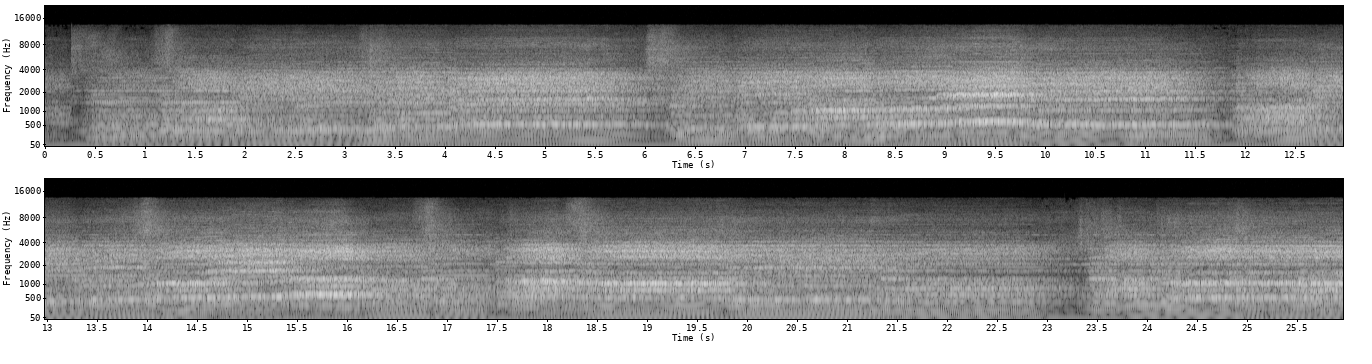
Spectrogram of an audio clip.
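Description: Church congregation singing a hymn together in Korean, with instrumental accompaniment holding long, steady low notes. The singing pauses briefly between phrases about every six seconds.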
